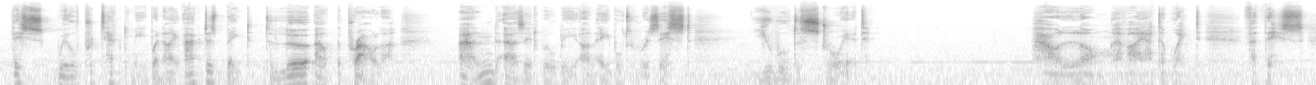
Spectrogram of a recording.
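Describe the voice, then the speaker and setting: An actor playing a grave, calculating male schemer in a video game, speaking in a solemn, measured, deliberate way. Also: sits low, a bit bright, slight background noise. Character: grave, calculating male schemer staking his life on revenge. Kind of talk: dramatic video game dialogue.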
